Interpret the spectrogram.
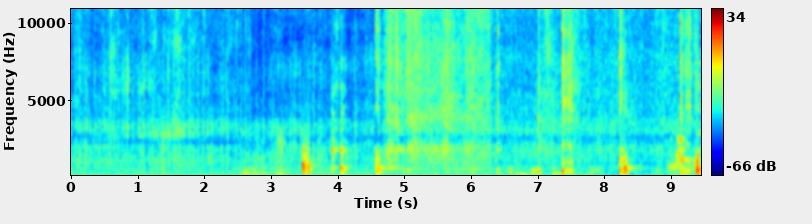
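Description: Chopped thalikeerai greens with crushed garlic and cumin sizzling in oil in a metal pot. From about three seconds in, a steel spoon stirs them, knocking and scraping against the pot in sharp, ringing clinks.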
